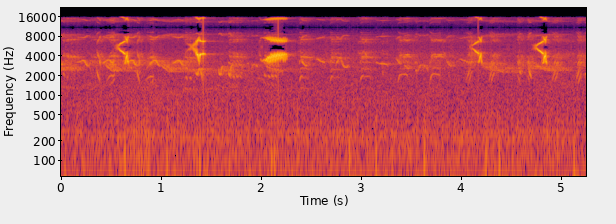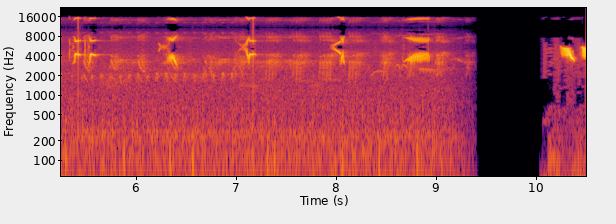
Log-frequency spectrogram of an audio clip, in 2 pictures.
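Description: Common reed bunting giving thin, high chirps and short twittering notes, irregularly spaced a second or so apart, over a faint steady hiss.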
